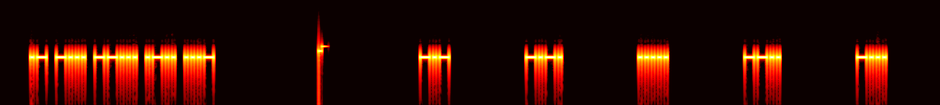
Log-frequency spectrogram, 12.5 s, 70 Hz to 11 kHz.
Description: Morse code, heard as a keyed tone, about 28 wpm, spaced as for 12 wpm, 700 Hz. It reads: AB7LV KC5ZB
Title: USA Call Signs - 5 Characters - 8x Character Spacing - 28wpm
